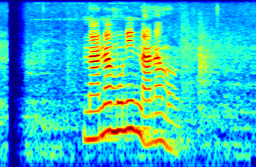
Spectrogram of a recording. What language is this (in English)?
Bangla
